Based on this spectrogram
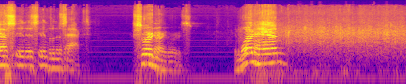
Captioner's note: applause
